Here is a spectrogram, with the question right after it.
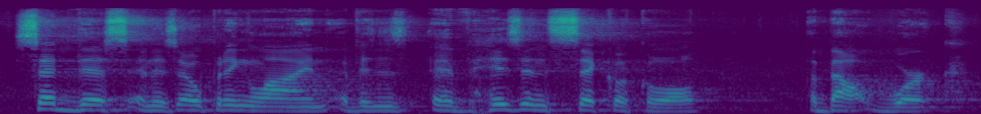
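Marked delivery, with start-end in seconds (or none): none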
